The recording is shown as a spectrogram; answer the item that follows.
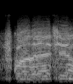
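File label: Speech, Russian, Target grid; Allied Flight; DCS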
